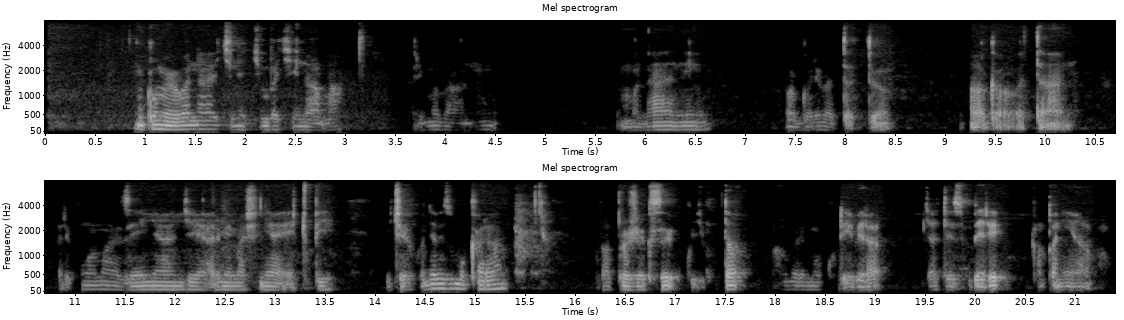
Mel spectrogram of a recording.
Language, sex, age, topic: Kinyarwanda, male, 18-24, government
